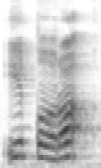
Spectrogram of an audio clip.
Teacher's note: اقرأ میں قاف حروف قلقلہ میں سے ساکن ہے، اس میں ہم نے قلقلہ ظاہر کیا اور حمزہ الف کے اوپر جزم آ گئی تو یہ حمزہ ہوا اور حمزہ ساکن ہے، الف کے اوپر جزم ہے لہٰذا حمزہ ساکن ہے اور حمزہ ساکنہ کو ہمیشہ جھٹکا دے کر پڑھتے ہیں۔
